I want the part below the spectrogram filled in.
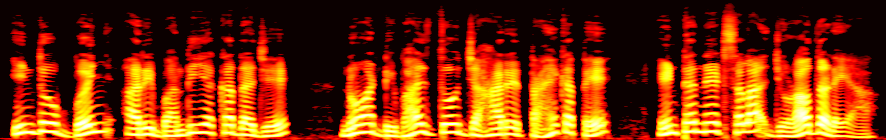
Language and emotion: Santali, surprised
